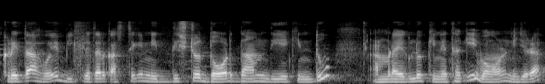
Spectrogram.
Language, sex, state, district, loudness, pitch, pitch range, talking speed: Bengali, male, West Bengal, Kolkata, -17 LUFS, 135 Hz, 125-140 Hz, 175 wpm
